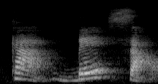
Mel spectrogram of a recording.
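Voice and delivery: "Cabeça" slowly split, CA, BE, ÇA; slow, a pause after each syllable of "Cabeça". Shown as a demonstration. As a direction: say "Cabeça" in three separated beats. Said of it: "Três vezes".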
